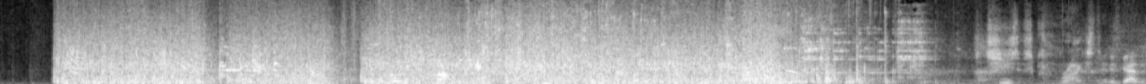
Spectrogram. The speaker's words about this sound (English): Yeah, these guys are serious. I hate machine guns.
